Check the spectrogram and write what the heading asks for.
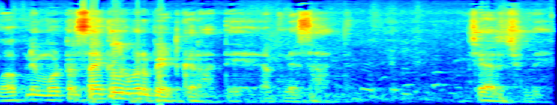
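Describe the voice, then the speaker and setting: A male pastor preaching a call-and-response sermon, questioning the congregation, having them repeat answers back, and breaking into sudden shouts. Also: medium pitch, big pitch swings, moderate pace.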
